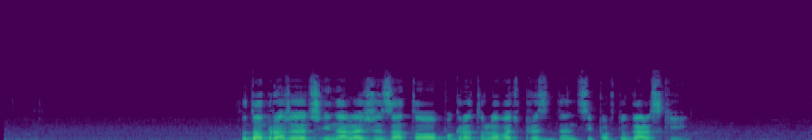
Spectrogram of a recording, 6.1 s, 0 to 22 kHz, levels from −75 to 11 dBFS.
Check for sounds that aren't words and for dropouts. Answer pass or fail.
pass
